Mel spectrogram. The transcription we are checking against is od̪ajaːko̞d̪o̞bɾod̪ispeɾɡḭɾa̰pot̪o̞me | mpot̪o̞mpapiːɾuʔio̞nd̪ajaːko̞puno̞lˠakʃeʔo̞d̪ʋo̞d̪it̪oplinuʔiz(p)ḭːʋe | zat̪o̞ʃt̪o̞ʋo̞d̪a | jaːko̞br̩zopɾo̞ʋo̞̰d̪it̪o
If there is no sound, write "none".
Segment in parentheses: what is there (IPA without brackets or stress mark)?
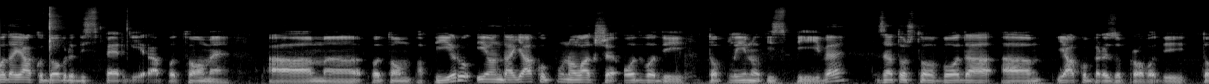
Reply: p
